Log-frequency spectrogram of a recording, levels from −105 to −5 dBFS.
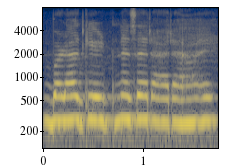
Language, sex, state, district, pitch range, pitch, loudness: Hindi, female, Bihar, Araria, 265-280 Hz, 275 Hz, -26 LUFS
